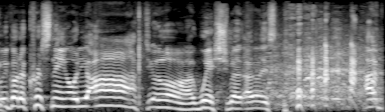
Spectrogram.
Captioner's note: laughter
